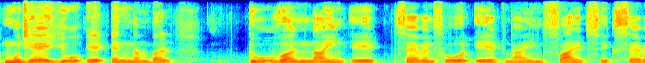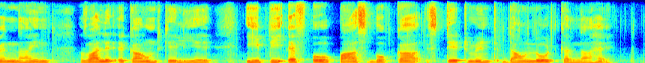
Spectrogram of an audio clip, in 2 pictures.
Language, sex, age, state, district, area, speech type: Urdu, male, 18-30, Delhi, South Delhi, urban, read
